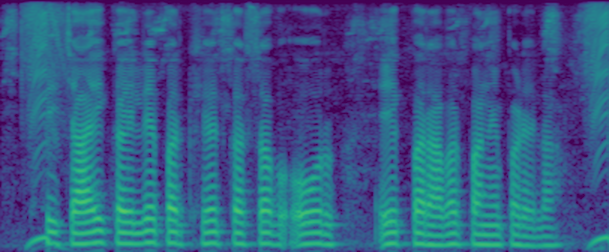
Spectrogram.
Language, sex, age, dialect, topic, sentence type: Bhojpuri, male, 18-24, Western, agriculture, statement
